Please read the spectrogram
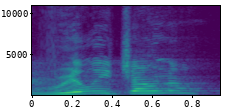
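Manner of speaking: high, disbelieving voice of God; God asking in exasperated disbelief; God asking Jonah in high mock disbelief; incredulous God. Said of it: "God is like".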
